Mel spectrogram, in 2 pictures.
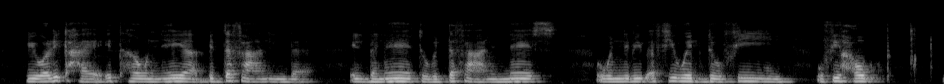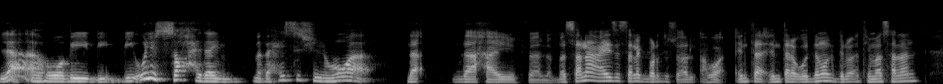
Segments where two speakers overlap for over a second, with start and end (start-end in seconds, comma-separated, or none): none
